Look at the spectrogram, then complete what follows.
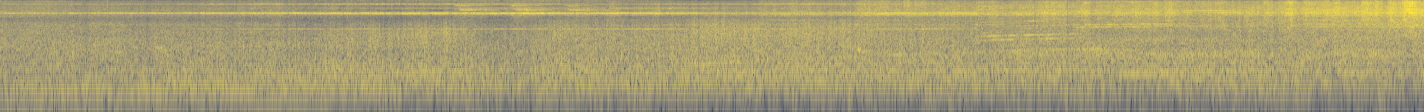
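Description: Steady hum and rumble of electric trams standing at a busy tram stop, with a constant high electrical whine and a few faint whistling tones in the second half.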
